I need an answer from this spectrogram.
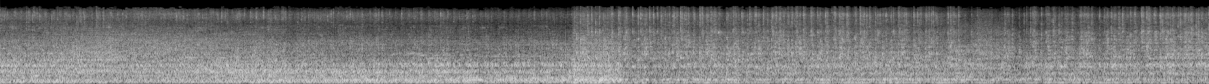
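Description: Muscle-car engines idling, loud and steady. About six seconds in, the sound changes abruptly as one car's idle gives way to another's.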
